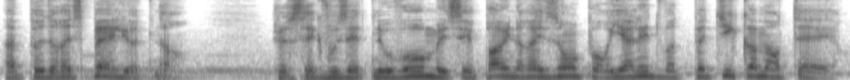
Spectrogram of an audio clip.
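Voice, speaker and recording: A man's voice: medium pitch, fairly quick, creaky, fairly bright tone, faint music behind. A man voicing a firm, courteous senior police commissioner in an audio drama, authoritative and formal.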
